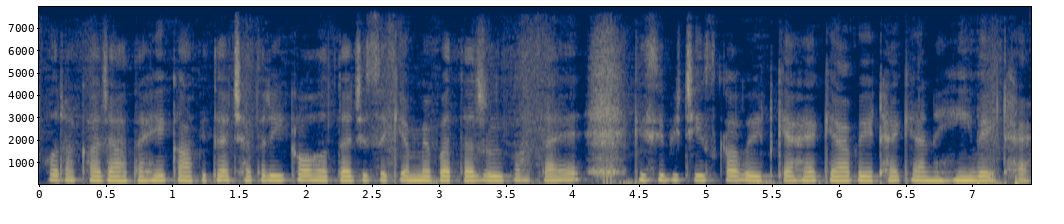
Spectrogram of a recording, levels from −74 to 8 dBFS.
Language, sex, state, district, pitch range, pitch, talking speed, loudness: Hindi, female, Chhattisgarh, Kabirdham, 195-210 Hz, 205 Hz, 250 wpm, -16 LUFS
